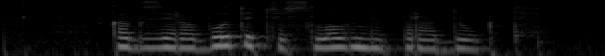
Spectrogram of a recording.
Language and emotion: Russian, neutral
